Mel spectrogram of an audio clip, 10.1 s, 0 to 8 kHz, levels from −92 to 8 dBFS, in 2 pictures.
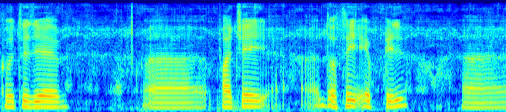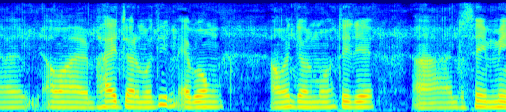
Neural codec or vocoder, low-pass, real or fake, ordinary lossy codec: codec, 16 kHz, 4.8 kbps, FACodec; 7.2 kHz; fake; MP3, 64 kbps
